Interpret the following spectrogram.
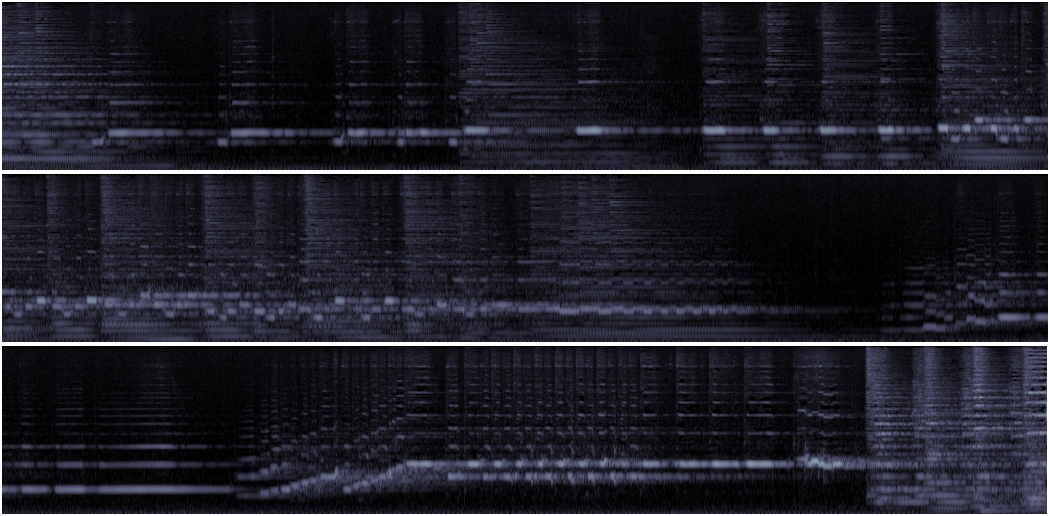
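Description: Baroque flute playing a solo melodic line over harpsichord and low string continuo, with quick rising runs and then a long held, trilling note near the end.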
